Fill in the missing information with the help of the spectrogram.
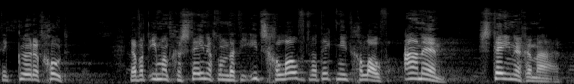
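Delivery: loud, high, cold approval of the stoning; bitter Paul voicing approval. Young Paul approving Stephen's stoning, loud and cold. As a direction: spit it out with hard zeal. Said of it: "als je zegt".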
